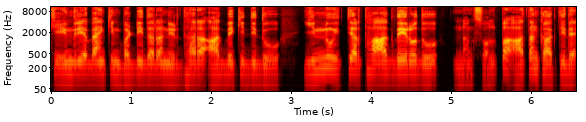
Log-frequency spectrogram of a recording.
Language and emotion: Kannada, fearful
